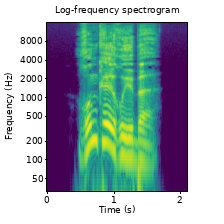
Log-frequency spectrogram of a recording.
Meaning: 1. mangelwurzel, (Beta vulgaris subsp. vulgaris) 2. swede, neep, rutabaga, (Brassica napus subsp. rapifera)
- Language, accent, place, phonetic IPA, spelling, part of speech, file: German, Germany, Berlin, [ˈʁʊŋkl̩ˌʁyːbə], Runkelrübe, noun, De-Runkelrübe.ogg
